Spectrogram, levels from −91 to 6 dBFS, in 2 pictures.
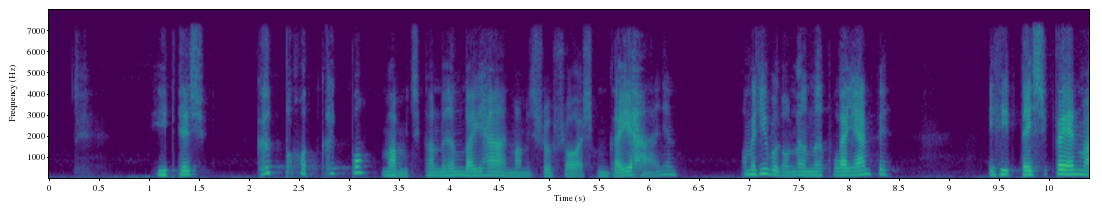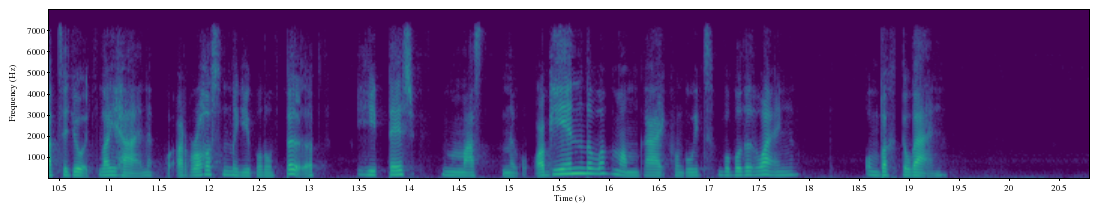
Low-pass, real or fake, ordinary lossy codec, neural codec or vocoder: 7.2 kHz; fake; none; codec, 16 kHz in and 24 kHz out, 0.6 kbps, FocalCodec, streaming, 2048 codes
